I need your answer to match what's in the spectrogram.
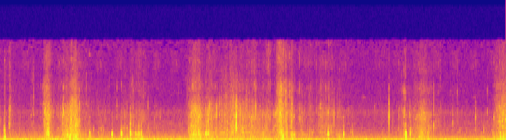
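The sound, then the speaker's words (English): Footsteps crunch steadily over gritty, uneven ground, a series of scuffing steps with rustling texture and no voices. “I can hear your footsteps!”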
